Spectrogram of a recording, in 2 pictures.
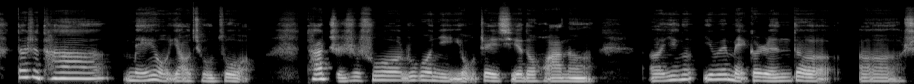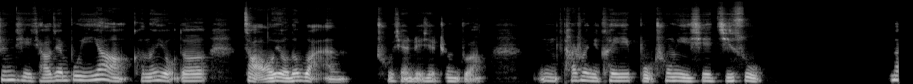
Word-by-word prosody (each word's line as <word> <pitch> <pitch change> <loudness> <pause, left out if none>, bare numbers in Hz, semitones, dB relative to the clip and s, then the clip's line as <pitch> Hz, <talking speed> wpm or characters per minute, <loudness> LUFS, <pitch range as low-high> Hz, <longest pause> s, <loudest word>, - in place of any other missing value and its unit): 但 325 0 +2
是 320 - +2
他 275 0 +3
没 180 +1 0
有 200 -6 +2
要 80 -1 -1
求 155 -2 -2
做， 150 +1 -1 0.5
他 250 0 +4
只 155 -12 0
是 175 +4 -2
说 195 0 +1
如 190 - -1
果 195 -1 +1
你 175 +6 0
有 255 - +1
这 170 -2 +3
些 155 +1 +2
的 155 0 +1
话 150 0 0
呢， 145 -1 +3 0.5
呃， 165 +1 -1
因 205 +5 0
为 240 +4 0
因 230 -4 +2
为 235 - +4
每 190 -8 +3
个 180 -1 +2
人 165 0 +3
的， 170 -4 +1
呃， 80 0 -3
身 210 -1 0
体 180 -4 -3
条 155 -1 -3
件 185 +2 0
不 200 +1 0
一 190 - -1
样， 220 -8 +1
可 165 - -10
能 180 +3 0
有 170 -3 +1
的 160 +1 -1 0.3
早、 155 -3 +2
有 155 -4 +5
的 170 - +4
晚 165 -8 -2 0.3
出 - - -7
现 155 - -2
这 - - -1
些 150 - -1
症 150 -2 -2
状， - - -5 0.5
嗯， 165 - -4
他 175 - -4
说 185 0 0
你 160 - 0
可 165 +4 -1
以 165 0 +1
补 150 -3 -3
充 170 -1 -2
一 155 -2 +3
些 160 +2 0
激 155 +1 +1
素。 160 -3 -1 1.2
那 210 - 0
165 Hz, 215 characters per minute, -21 LUFS, 155-195 Hz, 1.2 s, 有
